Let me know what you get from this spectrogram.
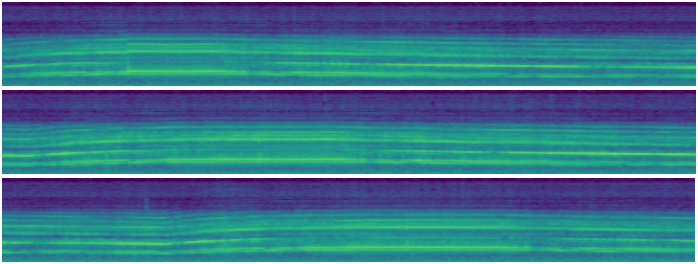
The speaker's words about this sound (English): Attacked by nuclear weapons, these are the warning sounds you must recognize. First, the attack warning. If an attack is expected, the sirens will sound a rising and falling note like this.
